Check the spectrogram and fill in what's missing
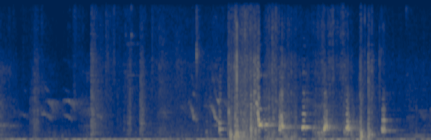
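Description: Young chicks and hens clucking and chirping in a close, busy burst, with quick wing flaps in the second half over a steady background.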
